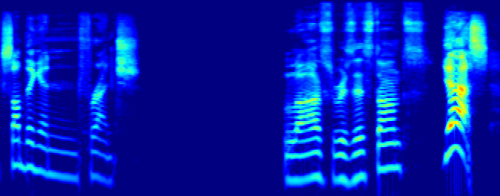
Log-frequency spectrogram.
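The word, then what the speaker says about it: La Résistance: I can't pronounce it whatsoever. It's like something in French. Las Resistance? Yes, Las Resistance.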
